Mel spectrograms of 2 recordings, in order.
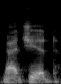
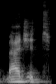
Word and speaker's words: Magid: believe it's magic you I think it's pronounced mag magic but with a d Magid I think so yeah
